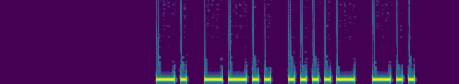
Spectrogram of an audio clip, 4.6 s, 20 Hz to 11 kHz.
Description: Morse code, heard as a keyed tone, about 20 wpm, 700 Hz. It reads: NZ4D
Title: USA Call Signs - 4 Characters - Repeated 2x - 20wpm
